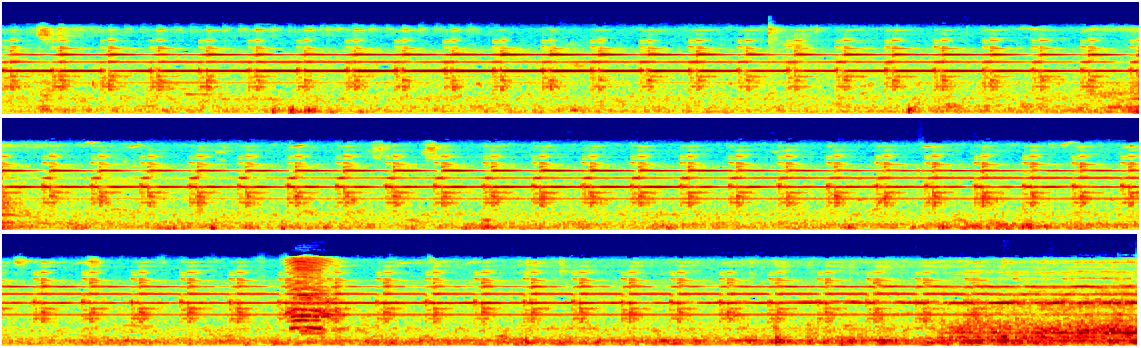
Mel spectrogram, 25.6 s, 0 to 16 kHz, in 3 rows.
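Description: Railway level crossing warning bells ringing in a rapid, steady, repeated pattern while the boom gates are down. There is one short, sharp sound about 19 seconds in. Near the end an approaching electric suburban train adds a rising rumble.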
